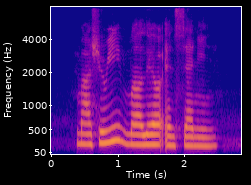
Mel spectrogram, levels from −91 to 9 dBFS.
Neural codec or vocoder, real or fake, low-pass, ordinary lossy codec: codec, 16 kHz, 2 kbps, FunCodec, trained on LibriTTS, 25 frames a second; fake; none; none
